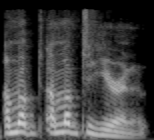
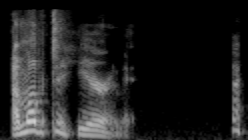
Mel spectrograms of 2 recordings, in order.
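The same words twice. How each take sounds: First: Said in the usual way. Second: Spelled out slowly; slow it right down, word by word; slow and deliberate. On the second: Real, not acted. Repeats the line more deliberately.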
